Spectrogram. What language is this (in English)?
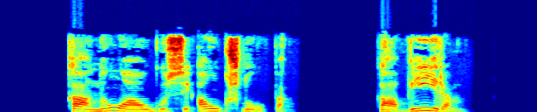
Latvian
